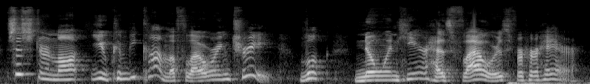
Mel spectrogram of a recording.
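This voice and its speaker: A spoiled young princess from a storybook as a woman narrator puts her on. She is demanding and careless, with a raised pitch and a flippant, insistent way of talking. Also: sing-song, moderate pace, a bit bright. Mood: wheedling, demanding.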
